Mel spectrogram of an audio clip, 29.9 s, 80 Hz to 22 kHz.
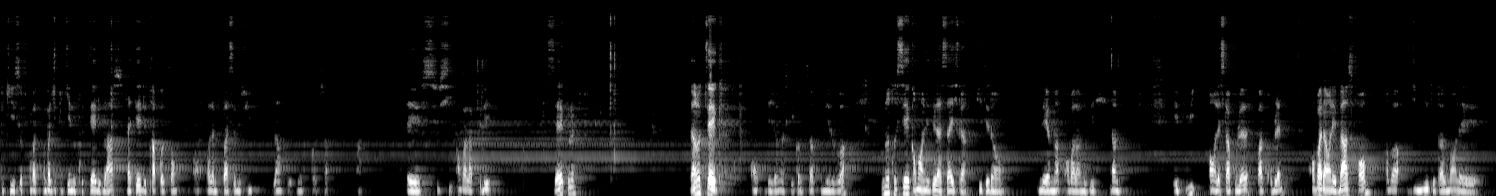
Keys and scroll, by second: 2.1 ctrl+d, 9.5 Return.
